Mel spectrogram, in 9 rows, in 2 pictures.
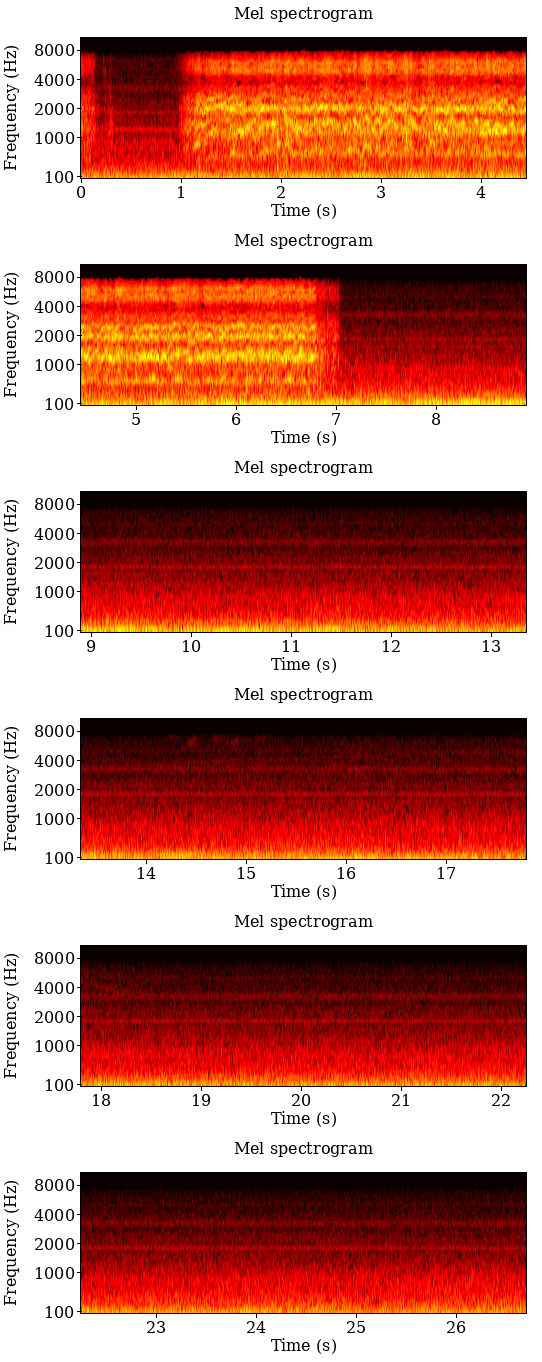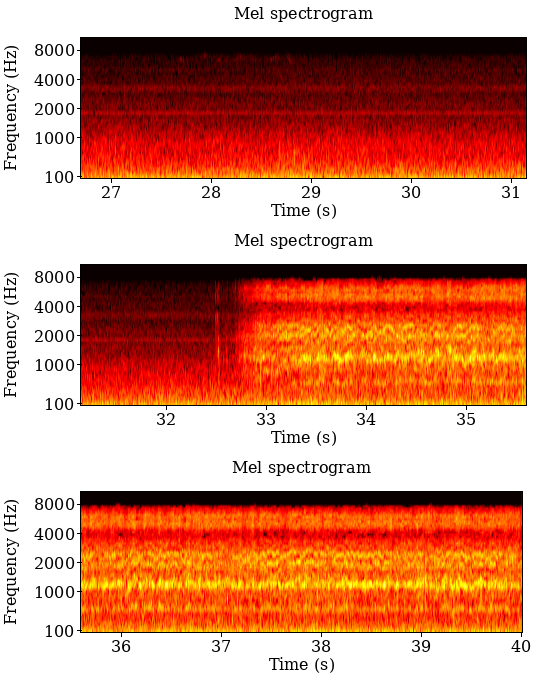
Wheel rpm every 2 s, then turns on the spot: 80, 160, 160, 50, 0, 0, 0, 0, 0, 0, 0, 0, 0, 0, 0, 0, 110, 160, 150, 110.
none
